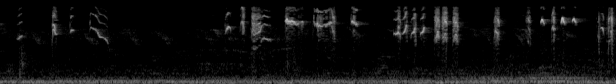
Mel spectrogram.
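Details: Sunbird known locally as kolibri ninja, played to draw others into song: busy high twittering with sliding whistled notes and quick chirp bursts, nearly continuous, above a low hum.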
